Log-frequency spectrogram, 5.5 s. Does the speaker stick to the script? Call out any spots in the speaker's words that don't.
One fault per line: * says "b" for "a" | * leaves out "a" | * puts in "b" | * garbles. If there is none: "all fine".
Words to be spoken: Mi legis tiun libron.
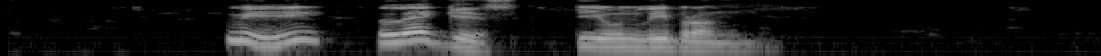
all fine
